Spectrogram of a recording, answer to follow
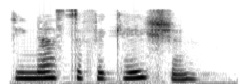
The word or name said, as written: denastification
